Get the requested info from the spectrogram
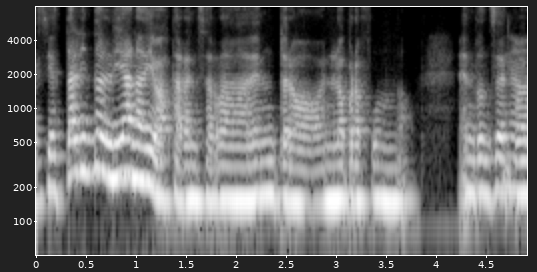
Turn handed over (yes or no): no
